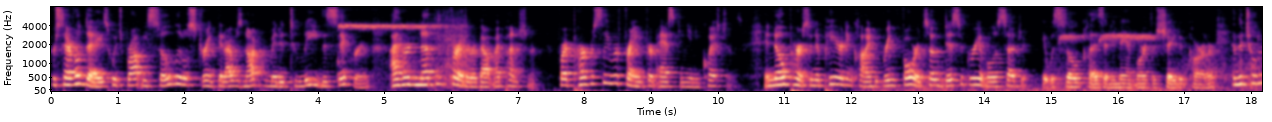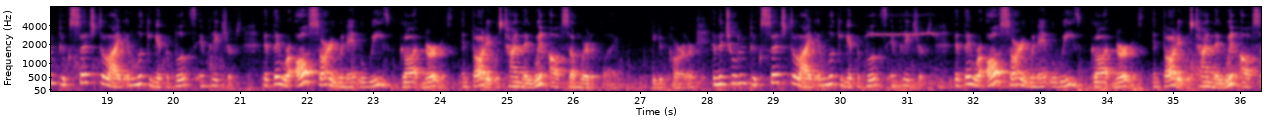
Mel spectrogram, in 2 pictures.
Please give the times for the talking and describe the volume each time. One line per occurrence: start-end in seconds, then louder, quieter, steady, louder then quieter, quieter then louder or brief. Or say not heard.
0.0-36.2 steady.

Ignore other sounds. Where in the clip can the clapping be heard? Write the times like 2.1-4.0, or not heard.
not heard.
